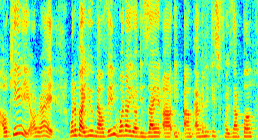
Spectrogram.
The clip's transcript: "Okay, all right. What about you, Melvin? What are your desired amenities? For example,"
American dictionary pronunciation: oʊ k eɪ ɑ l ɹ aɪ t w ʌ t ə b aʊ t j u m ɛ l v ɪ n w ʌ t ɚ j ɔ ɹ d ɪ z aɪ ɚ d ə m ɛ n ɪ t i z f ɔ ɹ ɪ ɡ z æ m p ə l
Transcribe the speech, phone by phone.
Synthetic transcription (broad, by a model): oʊ k eɪ ɑ l ɹ aɪ t w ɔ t ə b aʊ t j u m ɛ l v ɪ n w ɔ t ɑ j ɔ d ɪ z aɪ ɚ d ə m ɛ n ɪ t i s f ɔ ɹ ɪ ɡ z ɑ m p ə l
